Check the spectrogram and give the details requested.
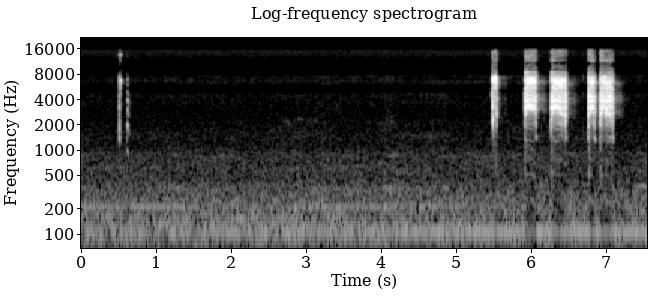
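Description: Black francolin giving a loud, harsh grating phrase: a short clipped note, then three or four rasping bursts in quick succession, over a low background hum.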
